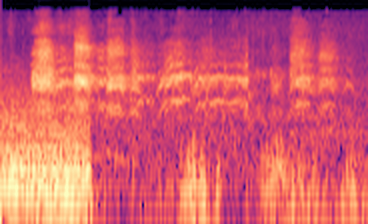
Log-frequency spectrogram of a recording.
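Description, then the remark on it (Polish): A large flock of parrots squawks from the trees in the Cafayate valley in northern Argentina, harsh overlapping calls repeating without pause, fairly loud, with no one talking. “Proszę Państwa, tak brzmią papugi, które tutaj bardzo licznie obsiadają drzewa w dolinie Cafayate.”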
